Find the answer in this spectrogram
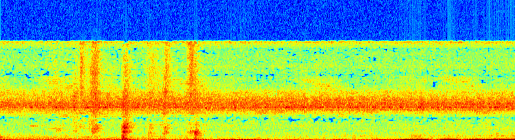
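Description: Near silence: faint room tone with a low hum and a high hiss, broken by a few faint clicks in the first half.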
